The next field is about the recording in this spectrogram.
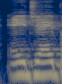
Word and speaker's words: AJ: And then my Instagram for a long time was, it's pronounced AJ, but I spelled everything out phonetically in a total dick move.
